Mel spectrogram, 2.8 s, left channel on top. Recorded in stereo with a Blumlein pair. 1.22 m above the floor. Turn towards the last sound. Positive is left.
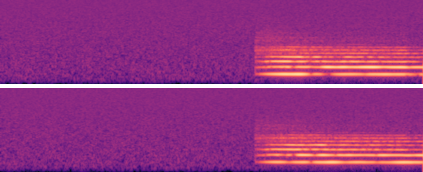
turn(degrees=15)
